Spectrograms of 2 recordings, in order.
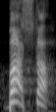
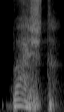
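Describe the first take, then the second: First: The word sounds forceful and defiant. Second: The word sounds tired and resigned. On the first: He is ready to rise up and fight. The speaker calls it wrong. "Ele não fala" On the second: He gives up and does not want to fight. The speaker calls it right. "Ele fala, basta. Chega. Eu desisto"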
